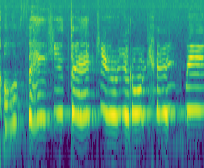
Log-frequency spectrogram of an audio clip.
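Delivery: very high, relieved thanks; wife gushing thanks to a forgiving husband; gushing relief. Retold or imitated. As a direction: gush with relief like a little kid.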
